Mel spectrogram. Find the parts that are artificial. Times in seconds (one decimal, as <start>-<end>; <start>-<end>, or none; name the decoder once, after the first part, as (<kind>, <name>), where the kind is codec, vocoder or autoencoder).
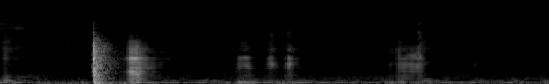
0.0-0.4 (vocoder, BigVGAN v2); 1.2-5.5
